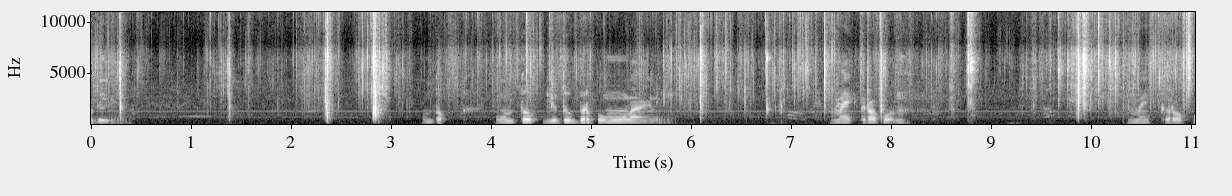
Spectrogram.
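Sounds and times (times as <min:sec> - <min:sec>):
faint crackle: 0:00.0 - 0:11.0
scissors snipping bubble wrap: 0:00.0 - 0:11.0.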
